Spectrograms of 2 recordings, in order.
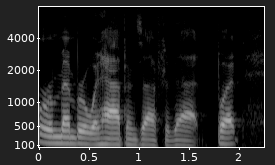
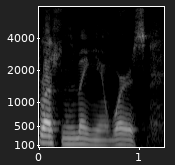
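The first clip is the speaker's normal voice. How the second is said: normal talking voice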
